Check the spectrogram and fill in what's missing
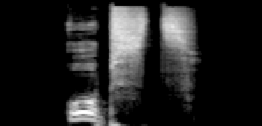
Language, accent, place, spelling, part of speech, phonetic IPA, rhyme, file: German, Germany, Berlin, Obsts, noun, [oːpst͡s], -oːpst͡s, De-Obsts.ogg
- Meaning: genitive singular of Obst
